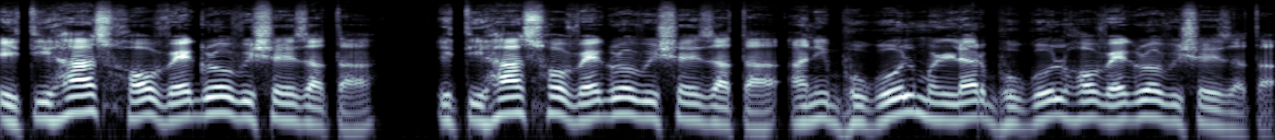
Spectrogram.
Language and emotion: Goan Konkani, neutral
